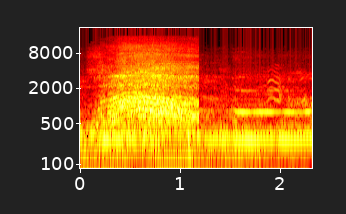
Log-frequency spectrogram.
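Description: A crowd screaming and cheering for about a second over steady dance music, the cheer cutting off sharply.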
